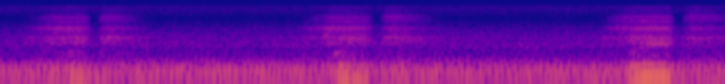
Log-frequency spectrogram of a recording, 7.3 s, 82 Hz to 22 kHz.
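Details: Three rhythmic snores from Goro, a Welsh Corgi dozing against his housemate dog Roku, August 3, 2018; rough, wheezy breaths roughly every three seconds with a low snort, the last loudest, against a constant background drone.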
